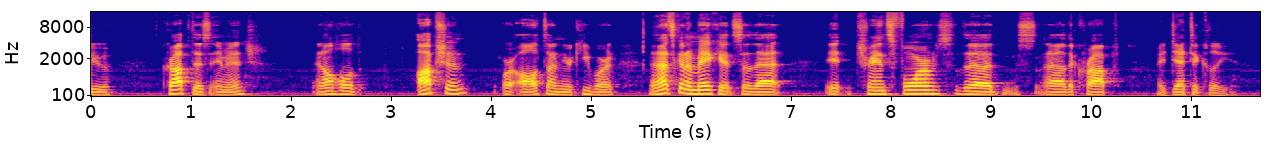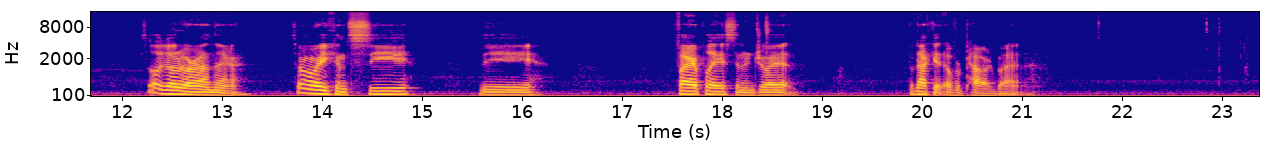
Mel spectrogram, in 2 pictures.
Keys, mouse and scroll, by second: 18.3 alt+click, 22.8 alt+click.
